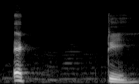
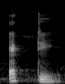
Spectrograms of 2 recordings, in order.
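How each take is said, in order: First: Very slow, stretched একটি; একটি held long and slow; drawn-out. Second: Said in the usual way. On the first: Shown as a demonstration. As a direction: stretch একটি out to show it can't split. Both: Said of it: "এইটারে কিন্তু ভাঙতে পারবে না".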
